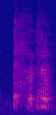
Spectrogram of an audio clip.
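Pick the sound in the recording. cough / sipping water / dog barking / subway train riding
cough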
